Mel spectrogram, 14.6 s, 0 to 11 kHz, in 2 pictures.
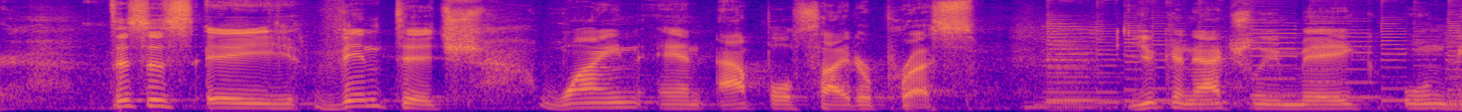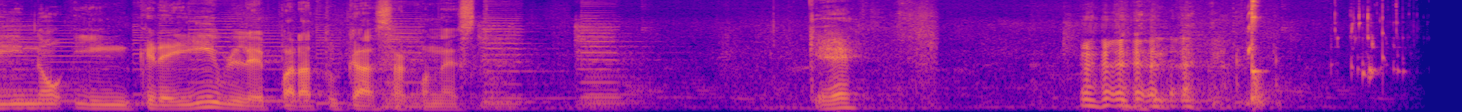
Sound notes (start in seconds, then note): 6.9 speaking italian; 12.6 laughter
